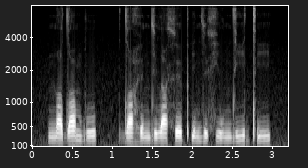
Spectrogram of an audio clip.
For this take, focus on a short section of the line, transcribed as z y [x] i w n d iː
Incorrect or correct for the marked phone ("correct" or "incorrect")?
correct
